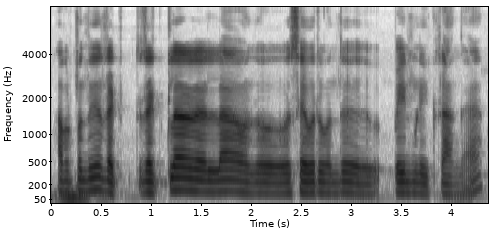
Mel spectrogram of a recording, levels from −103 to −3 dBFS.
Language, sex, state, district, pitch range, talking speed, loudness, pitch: Tamil, male, Tamil Nadu, Namakkal, 110-130 Hz, 110 wpm, -17 LUFS, 115 Hz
